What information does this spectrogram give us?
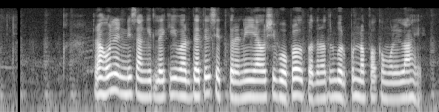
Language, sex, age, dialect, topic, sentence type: Marathi, female, 31-35, Standard Marathi, agriculture, statement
